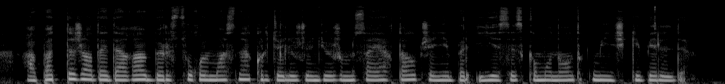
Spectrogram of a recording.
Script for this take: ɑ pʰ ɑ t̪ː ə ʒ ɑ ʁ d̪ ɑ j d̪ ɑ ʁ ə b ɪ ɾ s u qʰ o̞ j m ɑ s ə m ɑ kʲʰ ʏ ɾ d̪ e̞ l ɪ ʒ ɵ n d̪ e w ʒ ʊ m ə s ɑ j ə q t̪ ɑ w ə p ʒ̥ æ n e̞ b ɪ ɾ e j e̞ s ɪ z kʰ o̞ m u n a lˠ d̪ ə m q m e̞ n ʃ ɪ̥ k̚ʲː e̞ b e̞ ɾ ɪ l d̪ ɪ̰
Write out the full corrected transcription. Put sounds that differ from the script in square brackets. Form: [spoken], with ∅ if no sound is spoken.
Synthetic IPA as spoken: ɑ [p] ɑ t̪ː ə ʒ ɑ ʁ d̪ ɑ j d̪ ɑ ʁ ə b ɪ ɾ s u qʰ o̞ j m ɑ s ə [n] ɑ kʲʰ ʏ ɾ d̪ e̞ l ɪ ʒ ɵ n d̪ e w ʒ ʊ m ə s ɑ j [ɑ] q t̪ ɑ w ə p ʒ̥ æ n e̞ b ɪ ɾ [i] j e̞ s ɪ z kʰ o̞ m u n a lˠ d̪ ə [∅] q m e̞ n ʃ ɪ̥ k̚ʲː e̞ b e̞ ɾ ɪ l d̪ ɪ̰

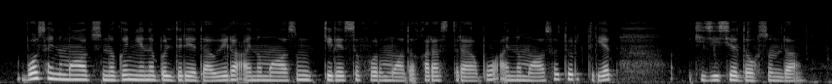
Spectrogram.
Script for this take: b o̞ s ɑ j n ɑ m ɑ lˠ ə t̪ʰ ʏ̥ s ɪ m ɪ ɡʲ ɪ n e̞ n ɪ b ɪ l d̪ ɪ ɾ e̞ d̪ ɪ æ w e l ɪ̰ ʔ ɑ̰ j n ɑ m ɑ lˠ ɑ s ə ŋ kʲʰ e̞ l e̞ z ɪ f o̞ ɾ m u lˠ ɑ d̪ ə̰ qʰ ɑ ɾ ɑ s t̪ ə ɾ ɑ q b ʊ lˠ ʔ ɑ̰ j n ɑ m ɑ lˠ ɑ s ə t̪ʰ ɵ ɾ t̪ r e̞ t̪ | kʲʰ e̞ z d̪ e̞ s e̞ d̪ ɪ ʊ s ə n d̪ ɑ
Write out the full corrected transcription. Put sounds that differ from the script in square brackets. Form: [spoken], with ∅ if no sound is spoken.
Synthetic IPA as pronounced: b o̞ s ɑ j n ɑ m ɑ lˠ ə t̪ʰ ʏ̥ s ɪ [n] ɪ ɡʲ ɪ n e̞ n ɪ b ɪ l d̪ ɪ ɾ e̞ d̪ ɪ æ w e l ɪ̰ ʔ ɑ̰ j n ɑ m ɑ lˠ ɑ s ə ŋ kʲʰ e̞ l e̞ [s] ɪ f o̞ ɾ m u lˠ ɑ d̪ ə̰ qʰ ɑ ɾ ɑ s t̪ ə ɾ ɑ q b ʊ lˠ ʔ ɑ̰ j n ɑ m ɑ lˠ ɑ s ə t̪ʰ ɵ ɾ t̪ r e̞ t̪ | kʲʰ e̞ z d̪ e̞ s e̞ d̪ ɪ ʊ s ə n d̪ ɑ

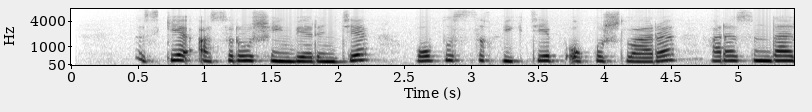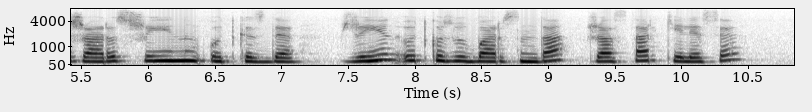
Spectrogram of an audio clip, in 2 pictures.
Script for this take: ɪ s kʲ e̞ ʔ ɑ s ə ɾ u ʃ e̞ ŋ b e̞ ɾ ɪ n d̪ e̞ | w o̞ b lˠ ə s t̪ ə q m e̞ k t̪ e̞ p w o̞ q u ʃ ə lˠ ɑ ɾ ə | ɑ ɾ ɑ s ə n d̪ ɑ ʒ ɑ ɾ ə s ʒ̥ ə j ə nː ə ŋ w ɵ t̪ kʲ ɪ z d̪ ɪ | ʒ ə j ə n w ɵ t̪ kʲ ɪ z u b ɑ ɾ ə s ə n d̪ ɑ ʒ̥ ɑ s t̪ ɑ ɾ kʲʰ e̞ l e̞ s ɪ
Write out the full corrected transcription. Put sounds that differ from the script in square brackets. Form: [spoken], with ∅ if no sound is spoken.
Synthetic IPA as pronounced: ɪ s kʲ e̞ ʔ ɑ s ə ɾ u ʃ e̞ ŋ b e̞ ɾ ɪ n d̪ e̞ | w o̞ b lˠ ə s t̪ ə q m e̞ k t̪ e̞ p w o̞ q u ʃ ə lˠ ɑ ɾ ə | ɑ ɾ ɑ s ə n d̪ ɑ ʒ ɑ ɾ ə s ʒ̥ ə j ə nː ə ŋ w ɵ t̪ kʲ ɪ z d̪ ɪ | ʒ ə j ə n w ɵ t̪ kʲ ɪ z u b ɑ ɾ ə s ə n d̪ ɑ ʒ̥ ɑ s t̪ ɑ ɾ kʲʰ e̞ l e̞ s ɪ

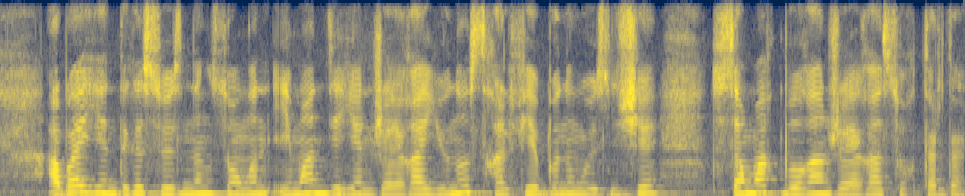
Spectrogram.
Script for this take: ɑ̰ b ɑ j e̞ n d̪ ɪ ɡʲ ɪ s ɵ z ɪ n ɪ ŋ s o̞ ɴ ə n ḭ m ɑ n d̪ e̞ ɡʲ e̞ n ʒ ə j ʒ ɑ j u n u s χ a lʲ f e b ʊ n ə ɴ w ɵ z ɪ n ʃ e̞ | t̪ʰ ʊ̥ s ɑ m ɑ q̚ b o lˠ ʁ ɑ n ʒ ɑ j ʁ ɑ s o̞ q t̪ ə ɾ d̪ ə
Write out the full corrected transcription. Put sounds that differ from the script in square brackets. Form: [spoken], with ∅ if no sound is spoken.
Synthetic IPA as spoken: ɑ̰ b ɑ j e̞ n d̪ ɪ ɡʲ ɪ s ɵ z ɪ n ɪ ŋ s o̞ ɴ ə n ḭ m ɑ n d̪ e̞ ɡʲ e̞ n ʒ [ɑ] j [ʁ] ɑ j u n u s χ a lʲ f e b ʊ n ə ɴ w ɵ z ɪ n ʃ e̞ | t̪ʰ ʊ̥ s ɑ m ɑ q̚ b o lˠ ʁ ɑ n ʒ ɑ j ʁ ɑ s o̞ q t̪ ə ɾ d̪ ə

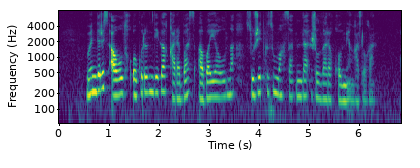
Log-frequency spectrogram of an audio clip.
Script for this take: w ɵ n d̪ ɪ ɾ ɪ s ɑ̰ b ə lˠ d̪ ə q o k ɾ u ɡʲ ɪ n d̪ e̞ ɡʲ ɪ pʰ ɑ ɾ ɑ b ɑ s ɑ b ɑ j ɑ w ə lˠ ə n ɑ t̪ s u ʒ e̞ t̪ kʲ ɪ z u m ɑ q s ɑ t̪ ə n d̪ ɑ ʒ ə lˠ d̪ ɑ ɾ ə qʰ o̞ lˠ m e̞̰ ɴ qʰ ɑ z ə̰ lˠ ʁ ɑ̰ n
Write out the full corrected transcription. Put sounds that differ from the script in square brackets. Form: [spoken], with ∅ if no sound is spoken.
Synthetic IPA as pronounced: w ɵ n d̪ ɪ ɾ ɪ s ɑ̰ [w] ə lˠ d̪ ə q o k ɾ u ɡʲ ɪ n d̪ e̞ ɡʲ ɪ [qʰ] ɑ ɾ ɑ b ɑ s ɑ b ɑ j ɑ w ə lˠ ə n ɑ [∅] s u ʒ e̞ t̪ kʲ ɪ z u m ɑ q s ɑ t̪ ə n d̪ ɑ ʒ ə lˠ d̪ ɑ ɾ ə qʰ o̞ lˠ m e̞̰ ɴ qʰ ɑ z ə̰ lˠ ʁ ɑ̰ n

